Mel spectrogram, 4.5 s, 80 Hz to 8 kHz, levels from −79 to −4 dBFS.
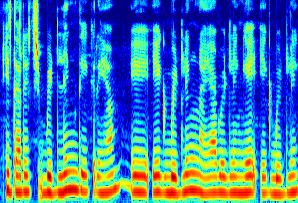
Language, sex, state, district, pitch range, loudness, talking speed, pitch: Hindi, female, Haryana, Charkhi Dadri, 185-195 Hz, -15 LUFS, 200 wpm, 190 Hz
